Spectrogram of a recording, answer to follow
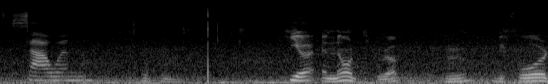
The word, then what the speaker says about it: Samhain: Not many people know how to pronounce Samhain correctly, and I don't know honestly if I'm saying it 100% correct either, but I think it's pronounced Samhain.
